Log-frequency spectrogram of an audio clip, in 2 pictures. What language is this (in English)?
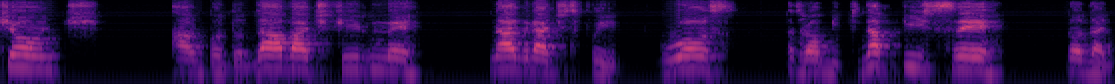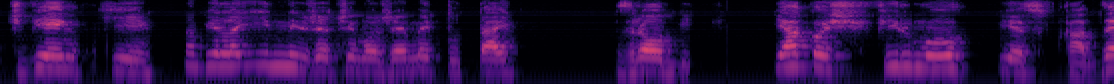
Polish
